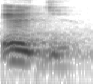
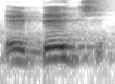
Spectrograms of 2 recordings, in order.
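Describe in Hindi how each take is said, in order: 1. j से पहले कोई d ध्वनि सुनाई नहीं देती। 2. j से पहले एक अतिरिक्त d ध्वनि सुनाई देती है। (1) "इसको हम पढ़ेंगे एज" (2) "एडेज इस तरह से नहीं पढ़ेंगे"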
